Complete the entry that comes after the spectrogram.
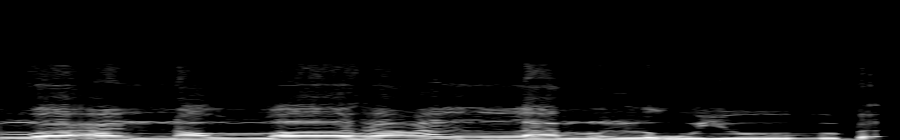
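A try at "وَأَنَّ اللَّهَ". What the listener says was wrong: Itu dua harakat. Si pendek. Allah itu dua harakat tuh Bu.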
